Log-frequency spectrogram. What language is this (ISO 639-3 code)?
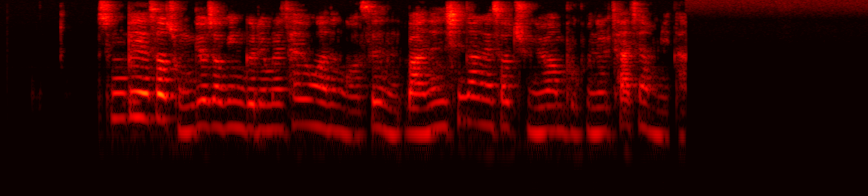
kor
